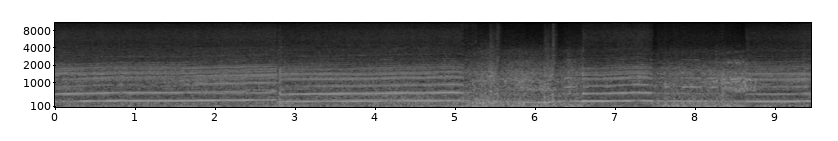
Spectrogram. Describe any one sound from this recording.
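A twin-turbo V6 race car engine roars at full throttle, its pitch dropping with each gear change.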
